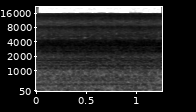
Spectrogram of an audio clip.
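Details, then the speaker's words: Dodge Ram 1500 just after steering rack and pinion replacement, engine cranked up to work air out: loud steady hissy whir with a gritty edge over the engine as the power steering pump churns air. System needs bleeding and topping up. "So we'll go ahead and get the truck cranked up here, start working some of this air out. Okay, you hear it making some noise there."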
